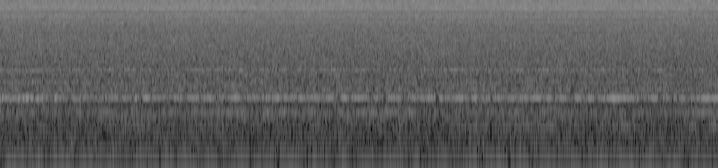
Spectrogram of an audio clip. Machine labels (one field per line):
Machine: fan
